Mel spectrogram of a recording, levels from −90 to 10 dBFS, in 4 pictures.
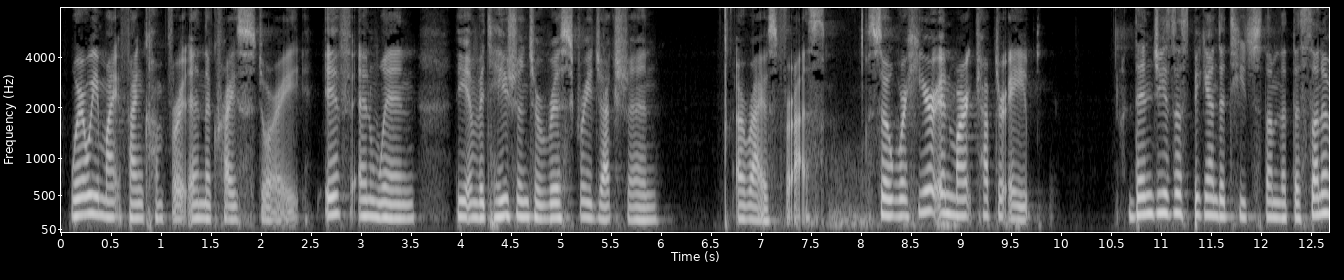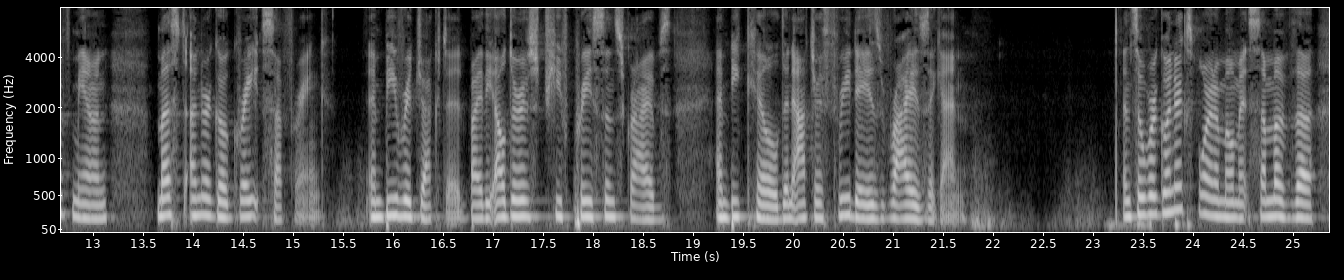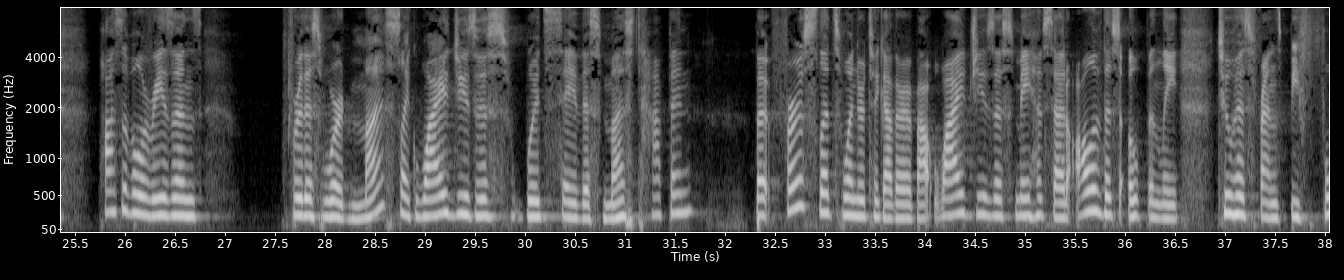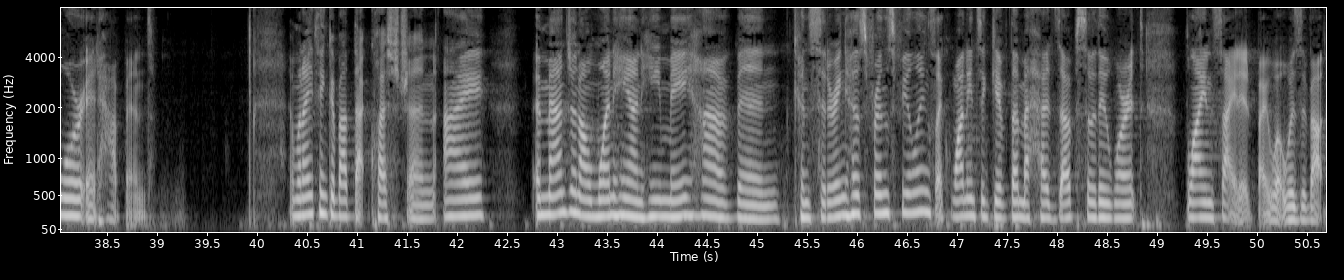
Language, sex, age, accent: English, female, 30-49, American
